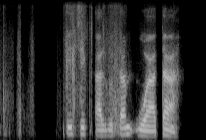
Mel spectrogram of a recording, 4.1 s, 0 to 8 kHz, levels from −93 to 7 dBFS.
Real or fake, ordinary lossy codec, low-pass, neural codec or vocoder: real; Opus, 16 kbps; 7.2 kHz; none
